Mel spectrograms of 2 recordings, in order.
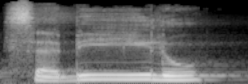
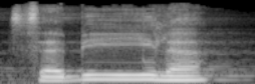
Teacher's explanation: فاللام مضمومة وليست مفتوحة · Shown in: first take · تقرأ سبيل وليس سبيل، فهو خطأ شائع فتنبه.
